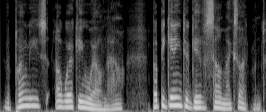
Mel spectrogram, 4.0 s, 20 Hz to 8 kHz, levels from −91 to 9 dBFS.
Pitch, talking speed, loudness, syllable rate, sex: 145 Hz, 180 wpm, -17 LUFS, 6.0 syllables/s, male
